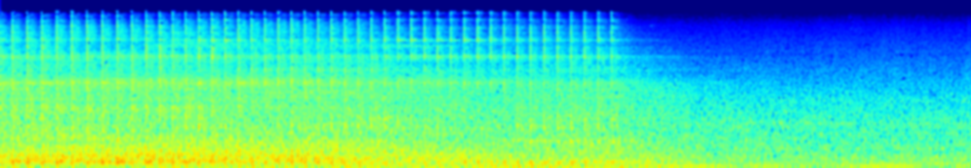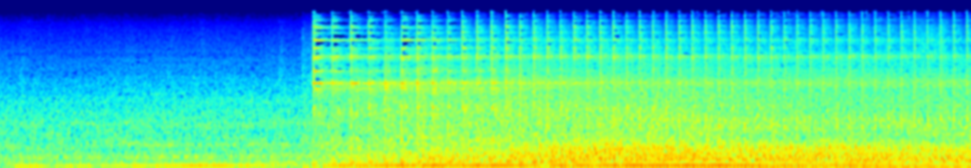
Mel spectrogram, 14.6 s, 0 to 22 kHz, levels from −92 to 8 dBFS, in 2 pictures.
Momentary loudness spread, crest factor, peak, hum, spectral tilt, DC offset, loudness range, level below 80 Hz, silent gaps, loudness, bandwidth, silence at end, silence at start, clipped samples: 16 LU; 18 dB; -2 dBFS; none; -4.5 dB/octave; under 0.1%; 15 LU; -26 dBFS; none; -19 LUFS; 17 kHz; 0 s; 0 s; under 0.1%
